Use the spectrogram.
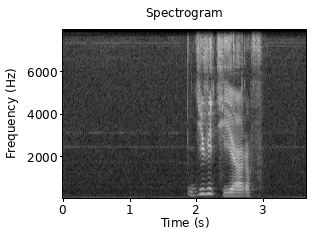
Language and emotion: Russian, neutral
